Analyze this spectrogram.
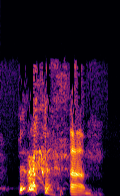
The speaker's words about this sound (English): Another sneeze.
